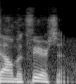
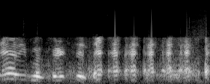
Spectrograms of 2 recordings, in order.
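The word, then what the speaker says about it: Elle Macpherson: It's Al McFersonson. Yeah. Not Eddie McFersonson.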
